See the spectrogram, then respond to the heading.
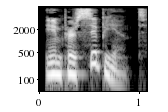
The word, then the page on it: impercipient: British English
